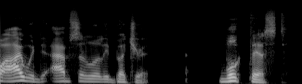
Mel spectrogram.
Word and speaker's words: Muuktest: Muuktest. It's M-U-K test. Muuktest.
